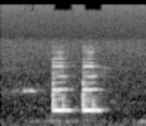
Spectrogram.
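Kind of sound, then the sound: signal or alarm, telephone call tones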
